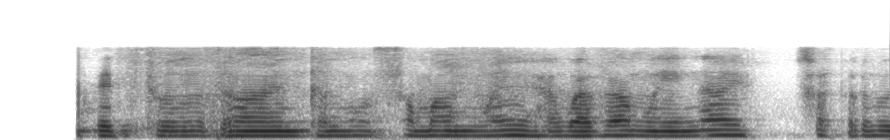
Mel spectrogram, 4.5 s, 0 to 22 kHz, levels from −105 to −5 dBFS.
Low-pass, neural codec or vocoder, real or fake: 5.4 kHz; codec, 16 kHz, 1.1 kbps, Voila-Tokenizer; fake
